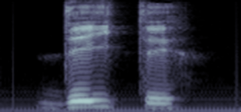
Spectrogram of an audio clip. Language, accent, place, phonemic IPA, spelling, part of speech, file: French, France, Lyon, /de.i.te/, déité, noun, LL-Q150 (fra)-déité.wav
- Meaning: deity; god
